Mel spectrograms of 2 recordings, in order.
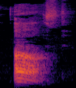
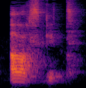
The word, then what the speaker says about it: asked: s k e d asked now i have a now i've always had a few students that always say ask it ask when the correct pronunciation should be asked now of course i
